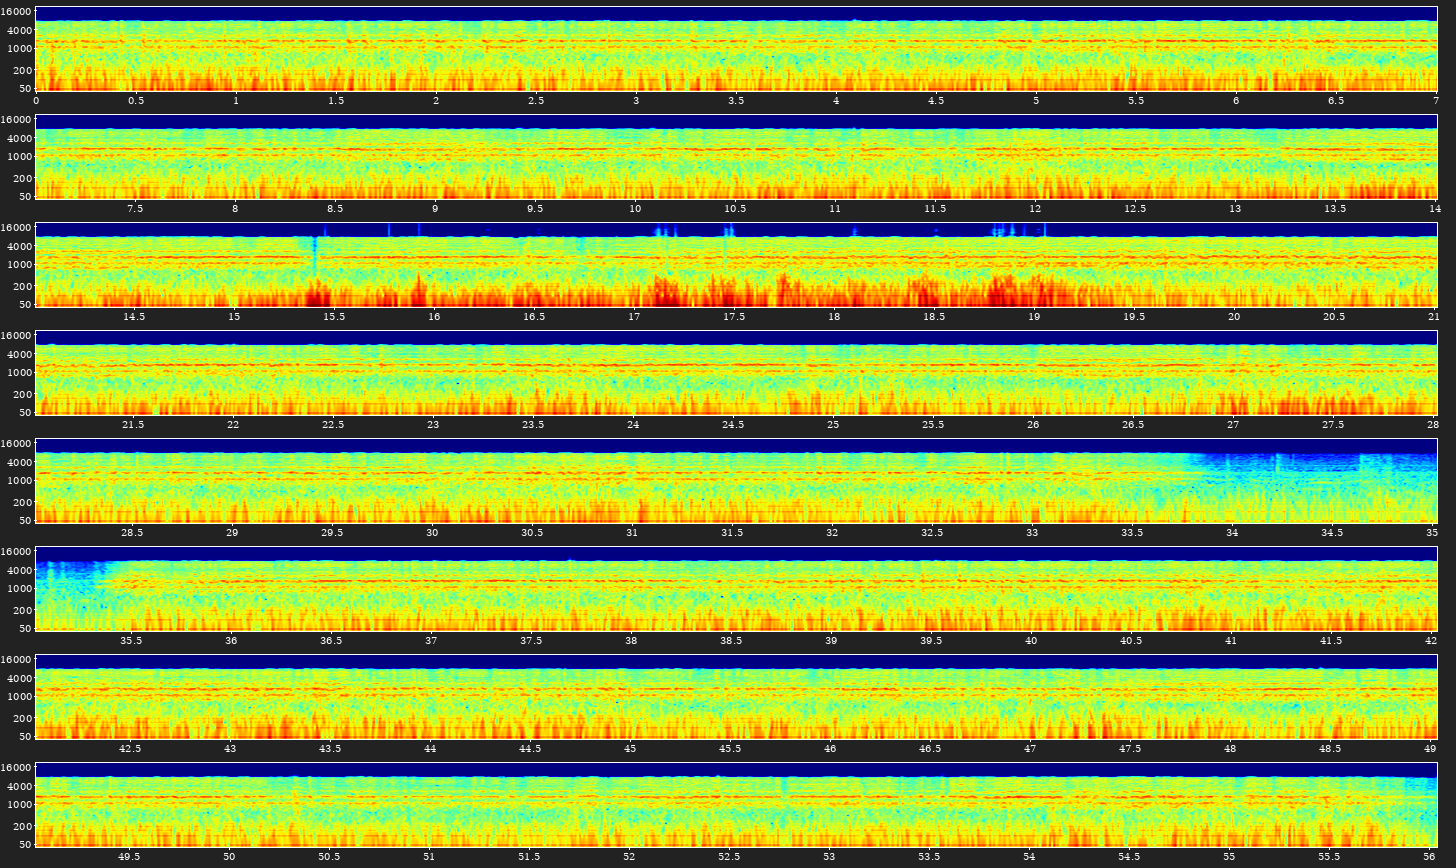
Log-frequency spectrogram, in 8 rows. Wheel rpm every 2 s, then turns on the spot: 230, 230, 230, 230, 230, 230, 230, 220, 220, 190, 200, 230, 220, 230, 230, 230, 170, 30, 220, 230, 230, 230, 240, 230, 220, 230, 230, 190.
none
